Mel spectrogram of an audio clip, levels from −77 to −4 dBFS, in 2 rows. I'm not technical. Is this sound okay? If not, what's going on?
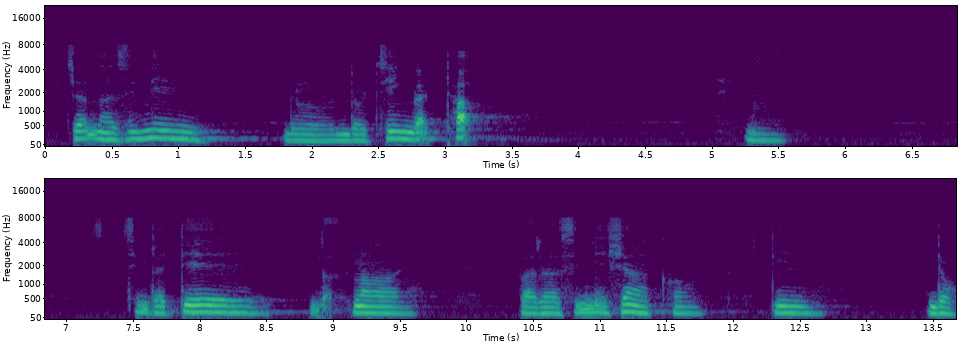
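No. Throughout the speech, the sound is grainy and rough with nothing above 8.2 kHz, which points to heavy, likely Opus compression squeezed hard.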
